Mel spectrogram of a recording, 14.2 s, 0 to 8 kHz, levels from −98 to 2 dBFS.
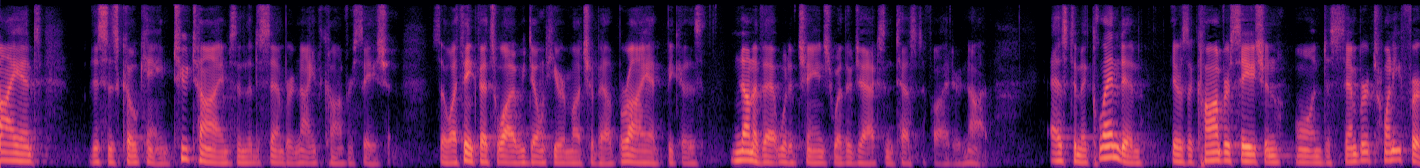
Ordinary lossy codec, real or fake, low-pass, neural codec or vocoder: MP3, 64 kbps; fake; 7.2 kHz; codec, 16 kHz, 6 kbps, DAC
